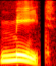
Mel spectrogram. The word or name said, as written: mete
